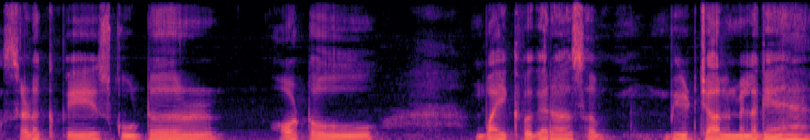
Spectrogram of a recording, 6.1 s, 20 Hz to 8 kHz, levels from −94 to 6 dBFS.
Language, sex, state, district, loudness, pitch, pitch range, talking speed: Hindi, male, Uttar Pradesh, Hamirpur, -29 LUFS, 110 Hz, 110-115 Hz, 120 wpm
